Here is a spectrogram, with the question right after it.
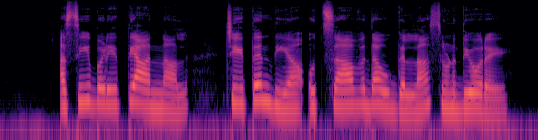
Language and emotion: Punjabi, neutral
